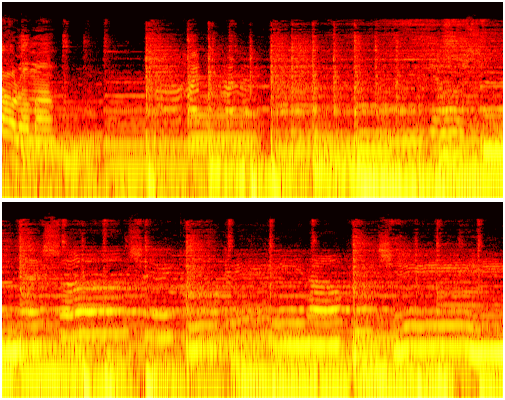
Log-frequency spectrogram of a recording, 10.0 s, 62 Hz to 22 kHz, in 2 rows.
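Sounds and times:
karaoke pop backing track: 0.0s - 10.0s.

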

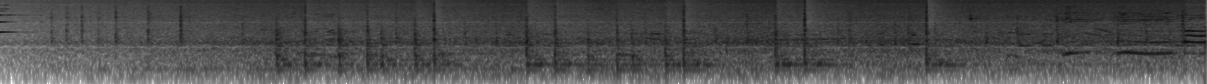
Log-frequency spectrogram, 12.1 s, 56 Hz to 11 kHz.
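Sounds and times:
small drums struck in steady beat: 0.0s - 12.0s.

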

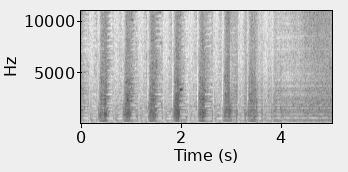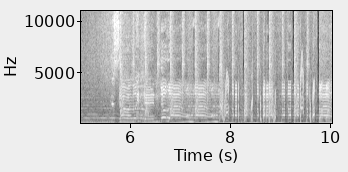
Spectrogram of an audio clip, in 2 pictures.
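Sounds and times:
banda music mix: 0.0s - 10.0s
dj scratching: 5.6s - 10.0s.

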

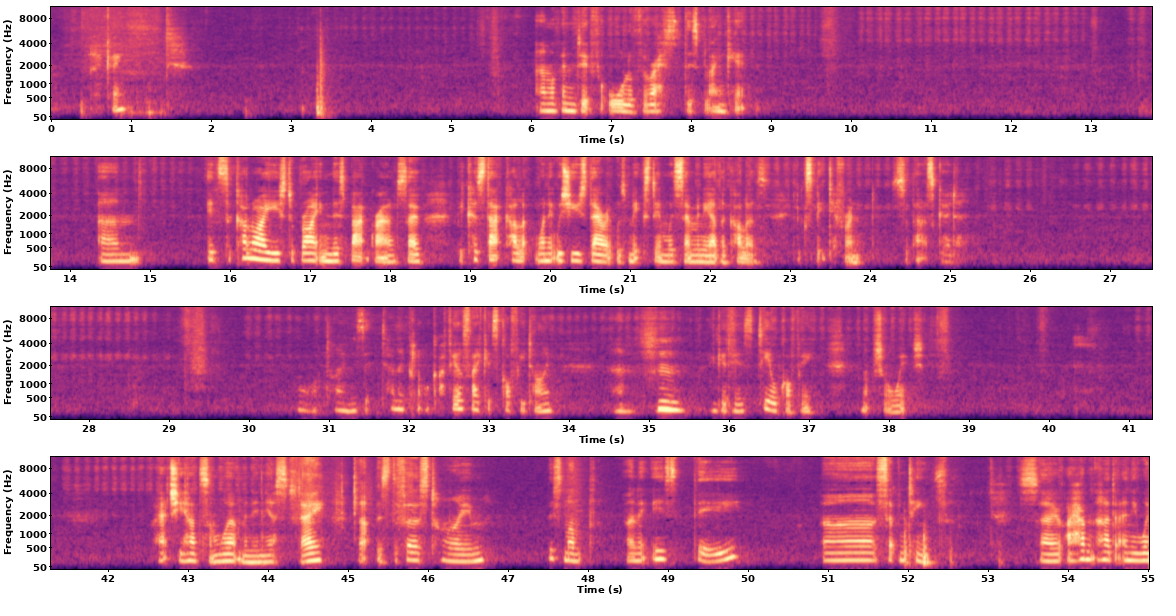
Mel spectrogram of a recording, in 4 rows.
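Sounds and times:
pencil tapping on paper: 3.3s - 3.6s
pencil scratching on paper: 3.3s - 5.7s, 6.4s - 18.2s, 18.9s - 31.0s, 32.4s - 38.8s, 41.1s - 44.4s
faint rustle: 28.3s - 31.1s.

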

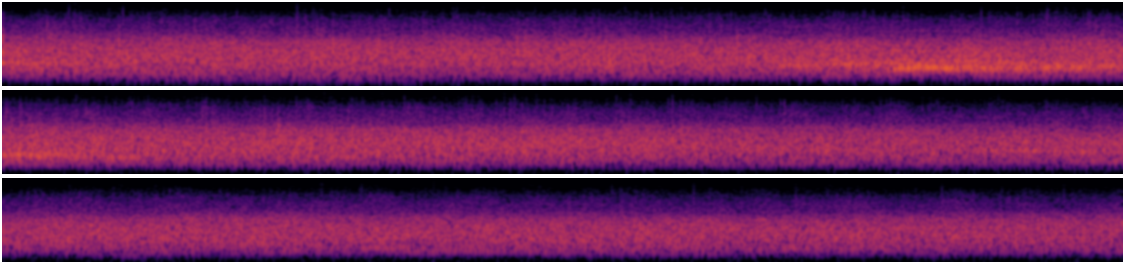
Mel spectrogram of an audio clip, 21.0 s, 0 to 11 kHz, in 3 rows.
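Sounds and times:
audience applauding: 0.0s - 21.0s.

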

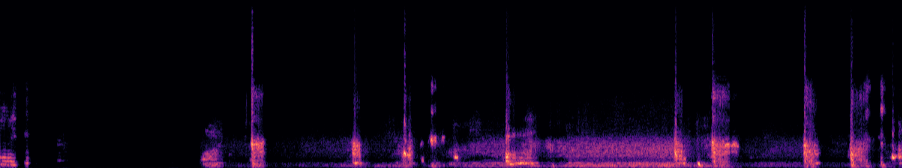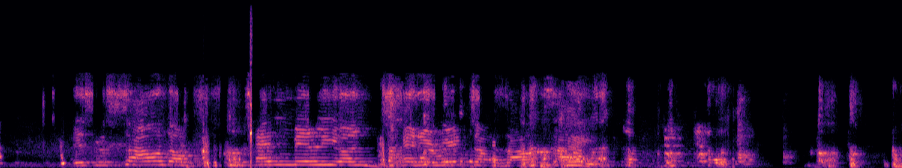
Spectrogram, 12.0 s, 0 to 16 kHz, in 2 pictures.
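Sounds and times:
garbled speech: 0.0s - 0.2s, 5.7s - 12.0s
crackles: 1.3s - 12.0s.

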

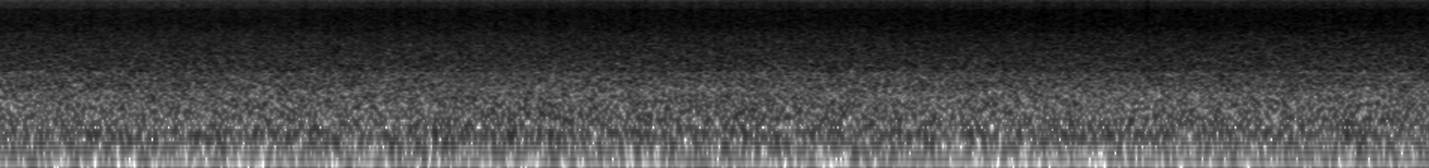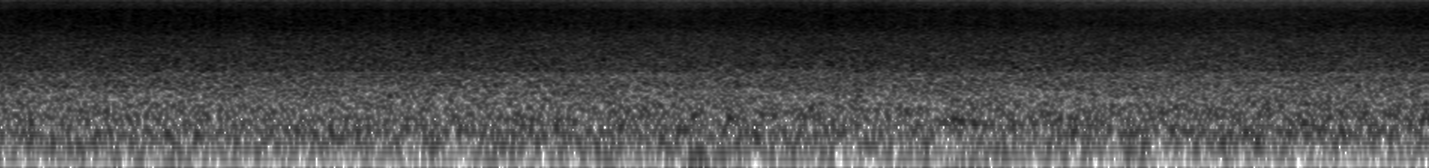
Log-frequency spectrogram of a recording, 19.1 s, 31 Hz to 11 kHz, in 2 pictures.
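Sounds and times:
creek rushing over rocks: 0.0s - 19.0s.

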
